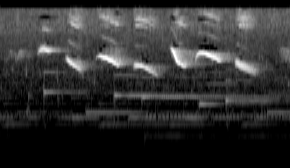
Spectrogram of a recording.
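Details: Male Green-winged Saltator (trinca-ferro) of Atlantic Forest and Cerrado in Brazil, singing six clear, high whistled notes, each slurring downward, about one every half second, over soft sustained background music.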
